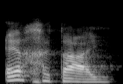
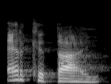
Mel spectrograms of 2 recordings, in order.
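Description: First: Erretai with a rough R in place of the K, ER-re-tai; r pronunciation. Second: Erketai with a clear hard K, ER-ke-tai; k pronunciation. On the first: Teacher showing students the alternative R reading, erretai. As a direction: say erretai with a throaty R sound. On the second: Teacher showing students the K reading, erketai with hard K. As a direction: say erketai with the K sound, not an R. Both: Shown as a demonstration. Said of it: "alguns preferem ler como ri".

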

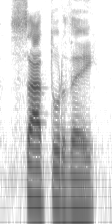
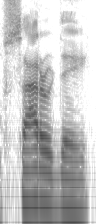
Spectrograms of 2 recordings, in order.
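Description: First: Saturday with a crisp t, "sa-tur-dei"; clear-t variant. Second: Saturday with the t as a tap, "sa-ru-dei"; tapped-t variant. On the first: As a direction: sound the t in Saturday. (Saturday con la t marcada, "sáturdei") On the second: (Saturday con t suave, como "sárudei") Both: Shown as a demonstration. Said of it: "También puedes decir Saturday".

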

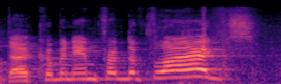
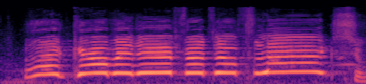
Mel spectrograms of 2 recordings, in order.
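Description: First: Said in the usual way. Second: Very high, squeaky put-on voice; silly high voice. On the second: Player echoing his own warning about the flags, silly high voice. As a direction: repeat it in a mock falsetto.

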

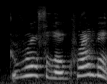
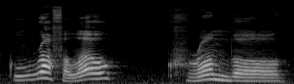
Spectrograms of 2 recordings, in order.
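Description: First: High, loud alarmed repeat; panicked storybook monster; horrified echo. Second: Deliberate, ominous mouse boast; menacing announcement. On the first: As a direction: blurt it back in fright. Gruffalo repeats it in horror. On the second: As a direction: spell out the threat word by word. Mouse threatens the gruffalo. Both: Acted.

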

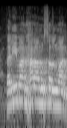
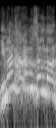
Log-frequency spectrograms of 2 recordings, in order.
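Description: First: Said in the usual way. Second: Emphatic repeat. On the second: Shown as a demonstration. Phrase repeated, higher and louder.

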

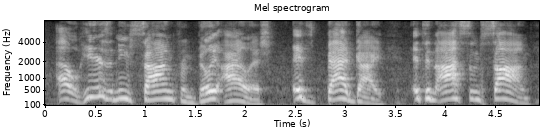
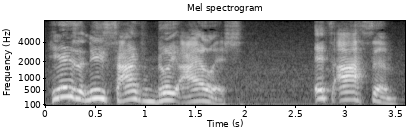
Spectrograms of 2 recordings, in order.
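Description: First: Mock radio host. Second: Mock radio DJ. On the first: Mocks radio host announcing song. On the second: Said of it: "they think".

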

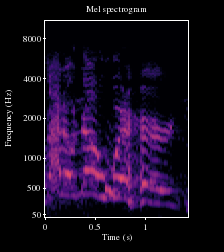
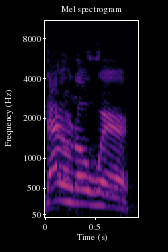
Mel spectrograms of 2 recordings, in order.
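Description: First: Slow, half laughing, half sobbing; broken, hysterical pleading; laughing through pain. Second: Shouting in pain, pleading; desperate shout. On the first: Suspect breaking down in pain. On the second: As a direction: yell it out, begging to be believed. Suspect pleading under pain. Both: Acted.

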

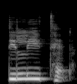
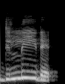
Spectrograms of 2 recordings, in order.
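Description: First: Second "deleted" as de-lee-ted, aspirated t; clear middle t. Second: First "deleted" as de-lee-ded; softened middle t. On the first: Teacher offers second variant, crisp t in deleted. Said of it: "หรือ". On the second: Teacher offers first variant, d-like middle in deleted. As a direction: voice the t of "deleted" toward a d. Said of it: "หรือ t". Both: Shown as a demonstration.

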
